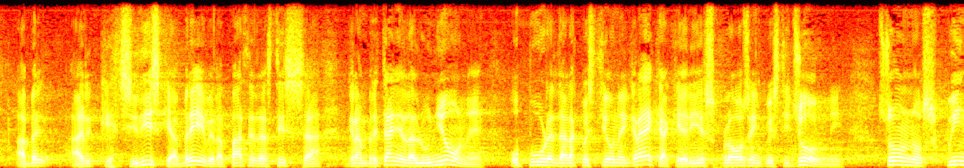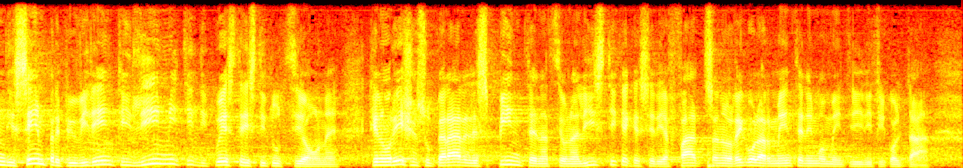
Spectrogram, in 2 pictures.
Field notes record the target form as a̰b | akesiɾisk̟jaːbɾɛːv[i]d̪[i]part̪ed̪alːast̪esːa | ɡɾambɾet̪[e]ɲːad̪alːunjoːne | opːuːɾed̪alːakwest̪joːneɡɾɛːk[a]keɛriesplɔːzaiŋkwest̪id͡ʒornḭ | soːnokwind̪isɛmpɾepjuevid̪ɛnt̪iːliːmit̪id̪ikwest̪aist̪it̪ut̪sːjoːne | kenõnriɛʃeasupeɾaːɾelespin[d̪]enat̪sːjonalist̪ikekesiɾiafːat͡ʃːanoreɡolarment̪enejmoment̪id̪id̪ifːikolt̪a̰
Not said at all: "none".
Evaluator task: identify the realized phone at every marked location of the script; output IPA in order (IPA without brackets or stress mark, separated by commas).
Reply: e, a, a, a, t̪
